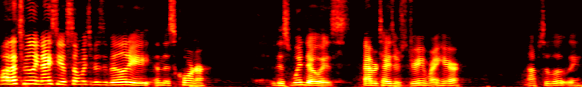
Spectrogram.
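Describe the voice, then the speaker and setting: A woman speaks at a fairly quick pace and medium pitch, with very wide pitch swings. She leaves long, frequent pauses. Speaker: guest. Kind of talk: casual chat.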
